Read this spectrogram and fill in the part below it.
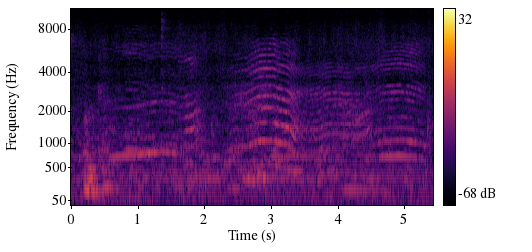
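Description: A woman speaks softly and warmly close by.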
